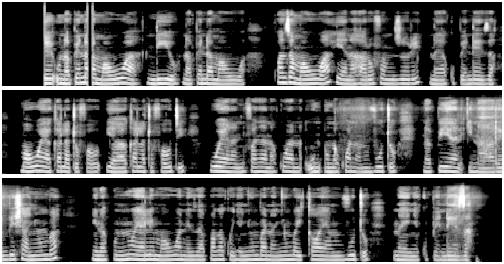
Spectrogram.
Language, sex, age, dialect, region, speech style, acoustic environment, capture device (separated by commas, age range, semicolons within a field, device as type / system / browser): Swahili, female, 18-24, Kenya - Nairobi Sheng-influenced, Kenya, relaxed, silence, mobile / Linux / Chrome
